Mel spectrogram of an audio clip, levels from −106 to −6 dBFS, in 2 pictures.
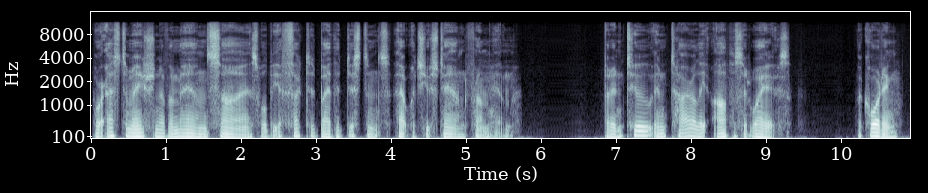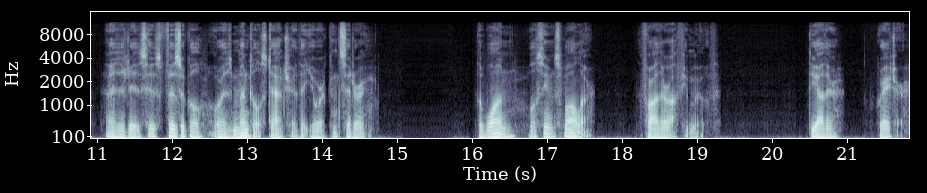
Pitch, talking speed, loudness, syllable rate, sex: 90 Hz, 140 wpm, -21 LUFS, 5.2 syllables/s, male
